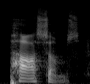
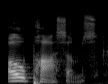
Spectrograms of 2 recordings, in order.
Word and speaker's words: opossums: that are huge are not actually called possums they are spelled and pronounced opossums look that [ __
